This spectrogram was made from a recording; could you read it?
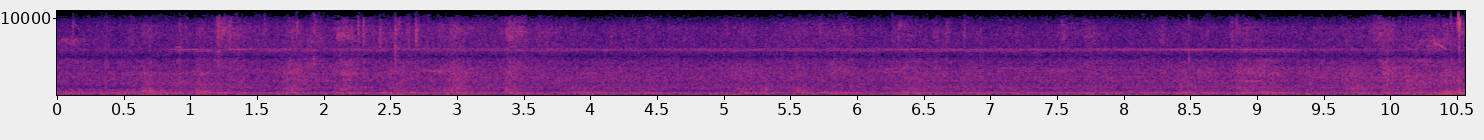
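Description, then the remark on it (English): Steady, continuous rumble of a train rolling slowly along the rails into a station, heard from on board, a broad low roar with faint rattling on top, even in loudness throughout, with no talking. “Of course, this is when the train chooses the super slow way to roll into the station.”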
